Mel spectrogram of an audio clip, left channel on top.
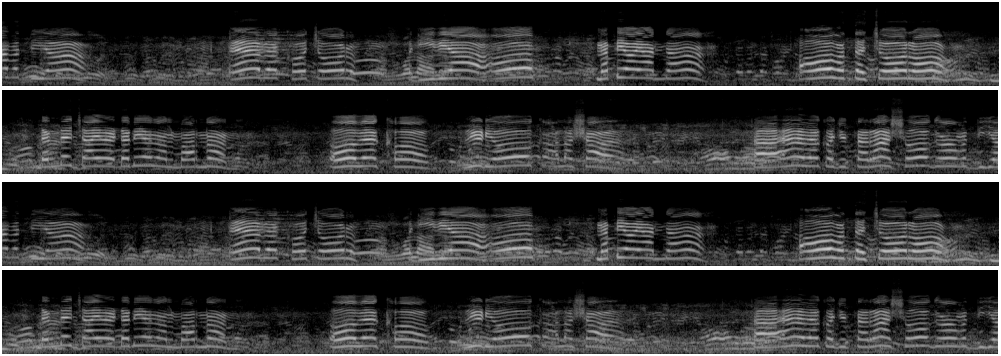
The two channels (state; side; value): normal; both; correlation 0.90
